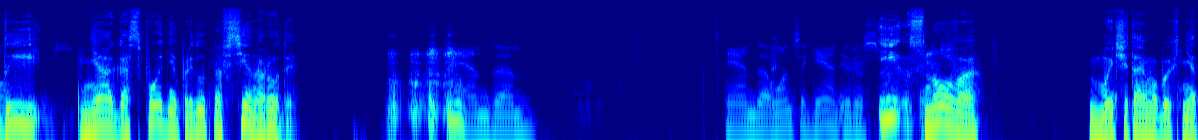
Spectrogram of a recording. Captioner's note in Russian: прочищает горло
